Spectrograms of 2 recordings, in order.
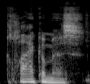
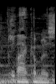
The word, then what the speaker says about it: Clackamas: the town well it's I think it's pronounced Clackamus it's c l a c k m a s Clackamus the Clackamus Kohls yes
